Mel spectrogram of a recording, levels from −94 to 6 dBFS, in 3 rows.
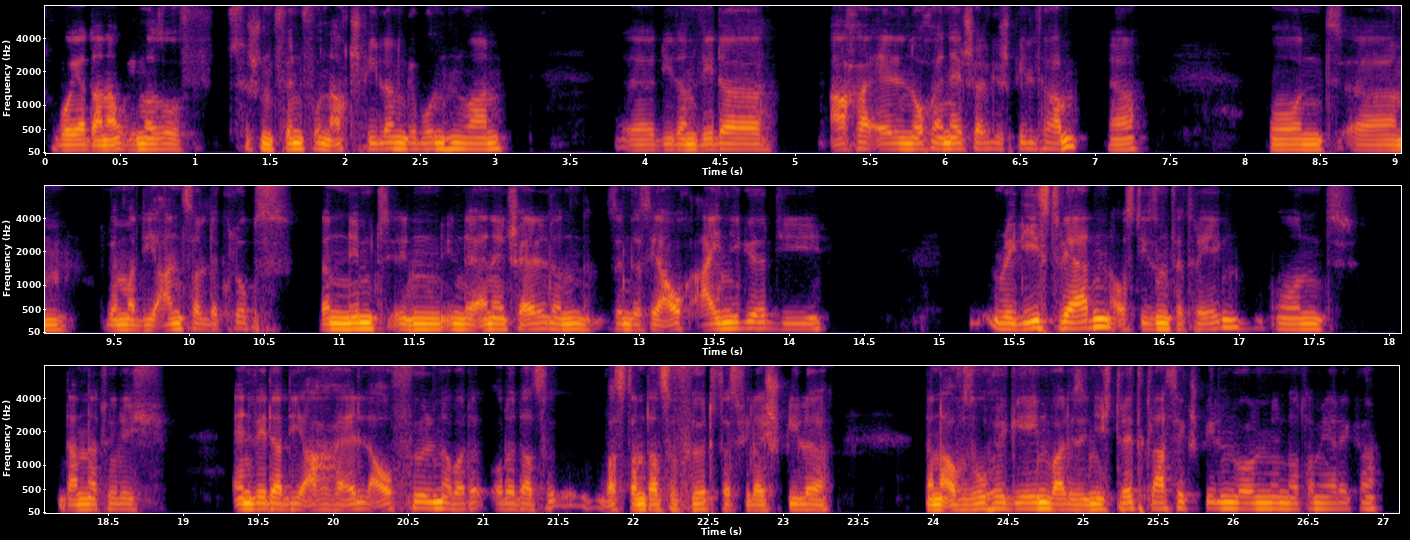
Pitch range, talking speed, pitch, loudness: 105-120 Hz, 175 wpm, 110 Hz, -23 LUFS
